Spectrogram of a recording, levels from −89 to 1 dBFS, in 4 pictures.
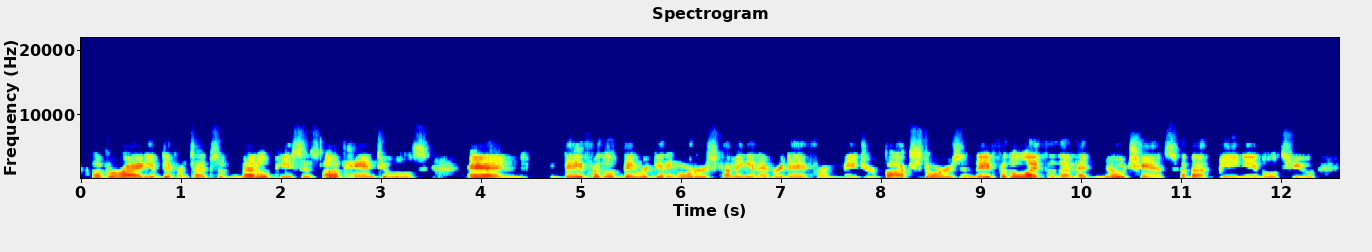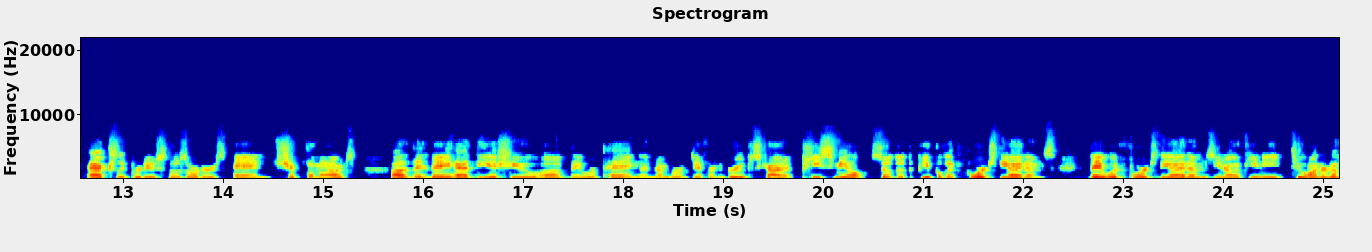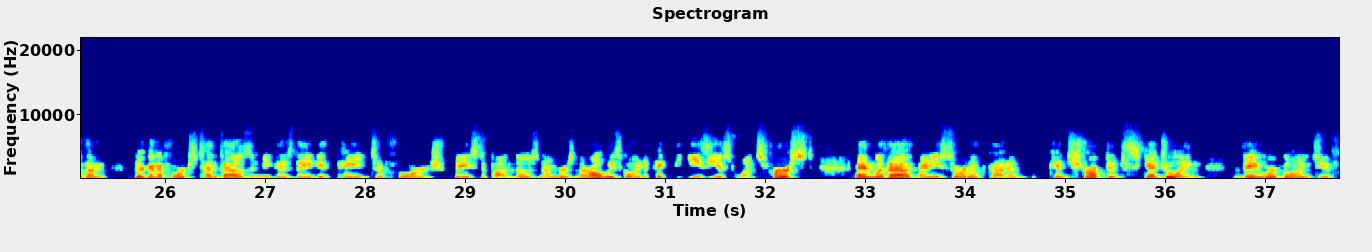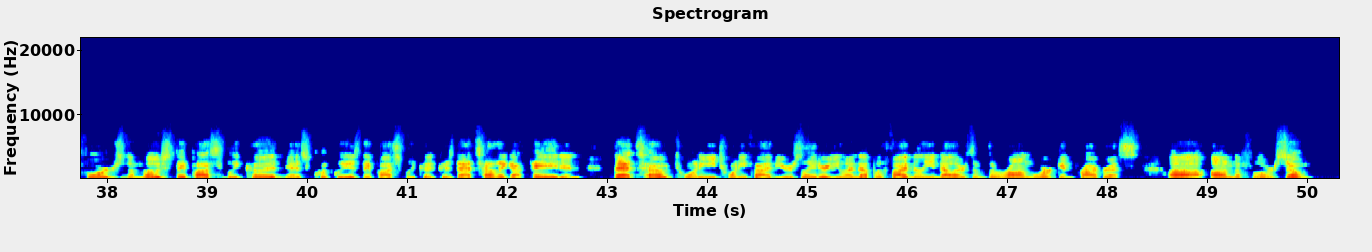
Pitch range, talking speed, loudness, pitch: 125-150 Hz, 200 wpm, -22 LUFS, 135 Hz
